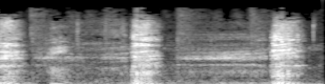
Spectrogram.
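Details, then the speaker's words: Dog with kennel cough that won't eat and keeps standing in the same position: three harsh, honking cough bursts about a second apart, typical of kennel cough. "so now samson has kennel cough i'll call the vet first thing in the morning"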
